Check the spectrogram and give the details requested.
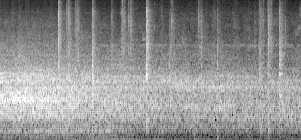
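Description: Small bird's claws and beak tapping on a desk, heard as scattered light, sharp clicks starting about a second in, over a steady hiss that slowly fades.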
